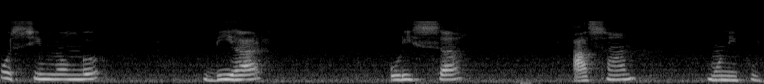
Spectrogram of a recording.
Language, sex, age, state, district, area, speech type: Bengali, female, 45-60, West Bengal, Howrah, urban, spontaneous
